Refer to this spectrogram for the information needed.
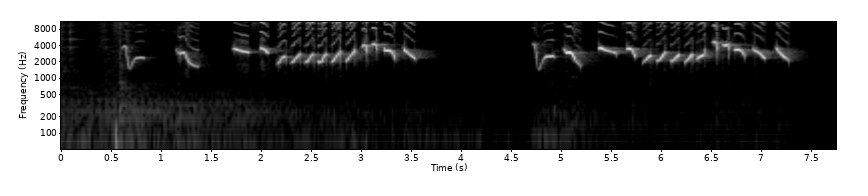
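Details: Prinia from NTB, Lombok, singing steadily morning, noon and night: a few sharp dipping whistles, then two bursts of quick rising chirps strung in fast series, with a brief pause between, in otherwise quiet surroundings.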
